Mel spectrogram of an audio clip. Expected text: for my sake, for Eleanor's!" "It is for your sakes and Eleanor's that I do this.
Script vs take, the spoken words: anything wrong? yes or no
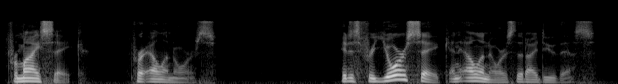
yes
